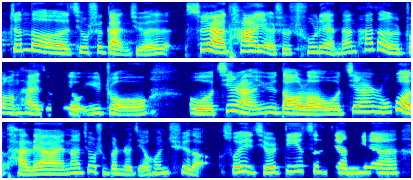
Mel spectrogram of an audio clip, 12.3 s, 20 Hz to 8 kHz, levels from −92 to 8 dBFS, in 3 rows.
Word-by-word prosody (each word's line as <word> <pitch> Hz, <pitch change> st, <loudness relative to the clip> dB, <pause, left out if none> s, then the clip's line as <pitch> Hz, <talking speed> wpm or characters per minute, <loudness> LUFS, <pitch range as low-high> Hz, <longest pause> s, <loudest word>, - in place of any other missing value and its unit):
真 310 Hz, +2 st, -4 dB
的 225 Hz, -10 st, +3 dB
就 235 Hz, +4 st, -6 dB
是 235 Hz, +1 st, -7 dB
感 175 Hz, -8 st, +3 dB
觉 170 Hz, +3 st, -4 dB, 0.2 s
虽 330 Hz, -, -2 dB
然 245 Hz, -7 st, +10 dB
他 285 Hz, 0 st, +7 dB
也 265 Hz, -7 st, +2 dB
是 185 Hz, +2 st, -6 dB
初 245 Hz, +6 st, -9 dB
恋， 240 Hz, -5 st, -1 dB
但 240 Hz, +4 st, -4 dB
他 340 Hz, +4 st, -4 dB
的 285 Hz, -, -1 dB
状 205 Hz, -1 st, -6 dB
态 195 Hz, -2 st, -1 dB
就 390 Hz, -, -13 dB
是 -, -, -44 dB
有 460 Hz, -2 st, -2 dB
一 200 Hz, +2 st, -9 dB
种， 170 Hz, -2 st, -3 dB, 0.4 s
我 185 Hz, -2 st, +1 dB
既 185 Hz, +12 st, -4 dB
然 205 Hz, -9 st, +3 dB
遇 225 Hz, +1 st, -8 dB
到 195 Hz, -3 st, +5 dB
了， 170 Hz, -1 st, +4 dB
我 180 Hz, +1 st, -1 dB
既 260 Hz, +9 st, -3 dB
然 260 Hz, 0 st, +2 dB
如 240 Hz, -2 st, -5 dB
果 210 Hz, -, +5 dB
谈 160 Hz, -4 st, -1 dB
恋 170 Hz, +2 st, +2 dB
爱， 175 Hz, -1 st, +3 dB
那 210 Hz, +4 st, -5 dB
就 270 Hz, +5 st, -8 dB
是 210 Hz, -, -12 dB
奔 195 Hz, -2 st, -8 dB
着 155 Hz, -, -6 dB
结 160 Hz, -, -9 dB
婚 195 Hz, +5 st, -9 dB
去 225 Hz, +1 st, -7 dB
的。 340 Hz, -, -4 dB, 0.2 s
所 230 Hz, -, -3 dB
以 255 Hz, 0 st, -1 dB
其 215 Hz, +1 st, -4 dB
实 225 Hz, -, 0 dB
第 260 Hz, +3 st, -6 dB
1 275 Hz, -, -2 dB
次 270 Hz, 0 st, -9 dB, 0.2 s
见 220 Hz, -2 st, 0 dB
面， 210 Hz, -1 st, -2 dB
215 Hz, 265 characters per minute, -25 LUFS, 185-255 Hz, 0.4 s, 然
